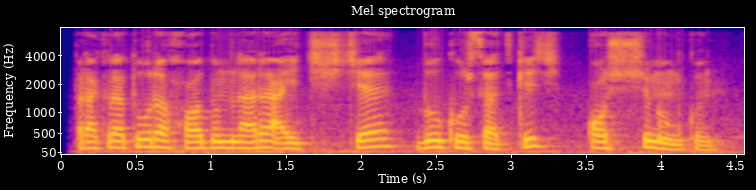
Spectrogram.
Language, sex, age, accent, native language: Uzbek, male, 25-34, Jizzax, Uzbek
